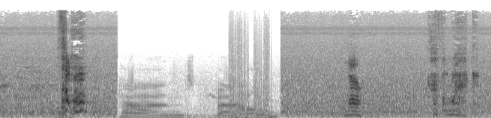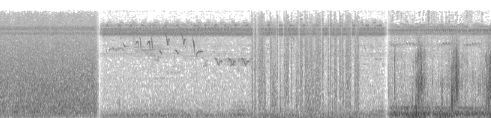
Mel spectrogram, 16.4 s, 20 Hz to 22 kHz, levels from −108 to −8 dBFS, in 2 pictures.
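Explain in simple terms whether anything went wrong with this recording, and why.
Bursts of irregular crackling and scratching break through the sound from 0.91 to 1.22 s, 3.81 to 4.52 s, and 12.37 to 14.16 s. This is loose connector crackle: a worn or dirty plug contact keeps connecting and disconnecting as it shifts, chopping the signal into crackle.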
